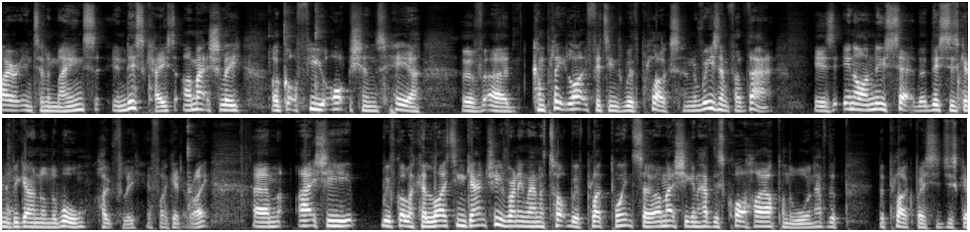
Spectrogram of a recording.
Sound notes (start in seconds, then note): none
